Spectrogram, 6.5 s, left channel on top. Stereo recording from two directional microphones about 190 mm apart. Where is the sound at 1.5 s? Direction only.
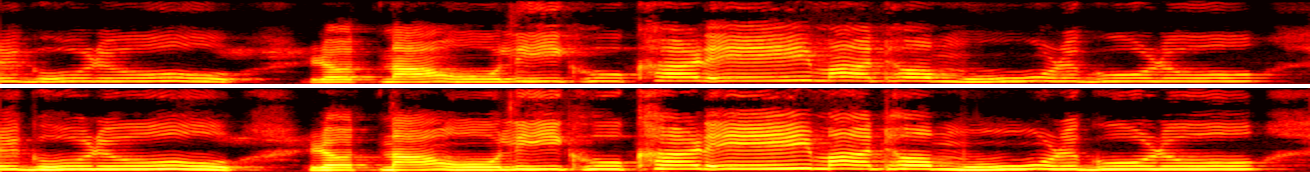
35° right (ahead or behind).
